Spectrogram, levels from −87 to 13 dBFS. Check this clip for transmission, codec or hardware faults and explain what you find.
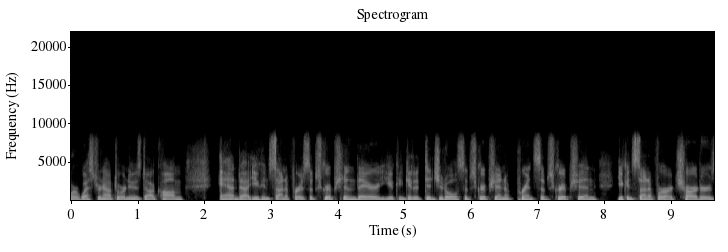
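There are four short stretches of lost packets rebuilt from error correction, at 0.71 to 0.81 s, 1.99 to 2.01 s, 2.97 to 3.11 s and 8.41 to 8.47 s, with 60, 20, 80 and 40 ms rebuilt. The durations fit runs of 20 ms packets. Each lost packet was replaced by the low-bitrate copy carried in the next one, so nothing drops out. Those spans sound briefly rougher and noisier. The call path's top end stops at 8 kHz.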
